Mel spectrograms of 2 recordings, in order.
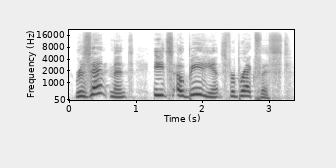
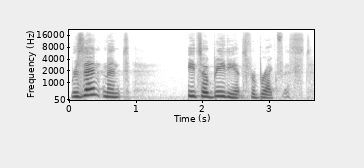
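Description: First: "Resentment eats obedience for breakfast" said in one driving sweep, stress on "eats"; punchy preached line. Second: "Resentment" set apart, a pause, then "eats obedience for breakfast" dictated slowly so people can write it; slow dictation pace. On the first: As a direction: hit "eats" hard and keep it moving as a sermon punchline. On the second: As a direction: repeat it slowly for note-taking with a pause after "Resentment". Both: Shown as a demonstration. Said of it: "You ought to write that down".

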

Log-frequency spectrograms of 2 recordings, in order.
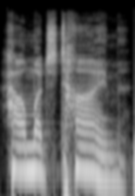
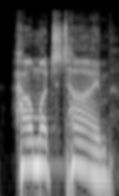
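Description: First: Very slow, quieter, much stressed; slower, softer repeat. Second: Slow, pointed question; slow emphasis. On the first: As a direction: draw out How much time, gently. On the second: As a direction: lean on the word much, slowly. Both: Shown as a demonstration. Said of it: "oh, this is gonna be rough".

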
